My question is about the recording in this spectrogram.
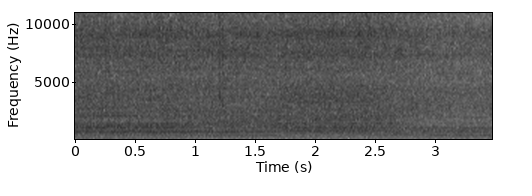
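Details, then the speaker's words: Chevrolet Silverado 1500 after fuel pump replacement, primed over several ignition cycles and cranks: smooth steady idle, even low hum, no knocks, ticks or hesitation; running normally. "Alright, we'll take a few extra cranks, a few ignition cycles to finally prime it, but we got it primed. Vehicle is running."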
